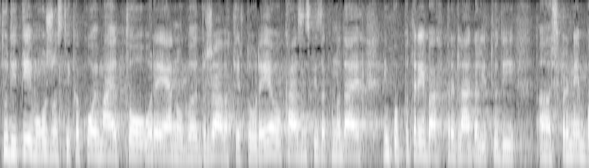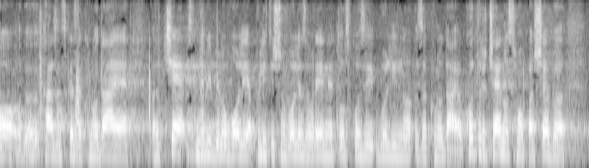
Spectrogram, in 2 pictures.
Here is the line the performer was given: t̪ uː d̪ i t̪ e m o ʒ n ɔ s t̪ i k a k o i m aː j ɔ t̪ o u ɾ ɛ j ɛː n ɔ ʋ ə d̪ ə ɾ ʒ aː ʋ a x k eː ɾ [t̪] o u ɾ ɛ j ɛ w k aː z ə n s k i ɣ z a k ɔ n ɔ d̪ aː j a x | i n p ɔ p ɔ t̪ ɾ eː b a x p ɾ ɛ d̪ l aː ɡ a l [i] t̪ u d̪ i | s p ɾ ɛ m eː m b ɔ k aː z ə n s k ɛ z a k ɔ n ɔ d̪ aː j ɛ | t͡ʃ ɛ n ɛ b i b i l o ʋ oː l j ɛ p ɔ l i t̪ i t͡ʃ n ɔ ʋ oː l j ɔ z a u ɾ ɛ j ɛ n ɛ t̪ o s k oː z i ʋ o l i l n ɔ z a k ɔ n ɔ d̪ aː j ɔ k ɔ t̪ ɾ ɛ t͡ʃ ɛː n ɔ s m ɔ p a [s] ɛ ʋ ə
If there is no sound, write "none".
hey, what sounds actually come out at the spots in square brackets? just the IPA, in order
t̪, i, ʃ

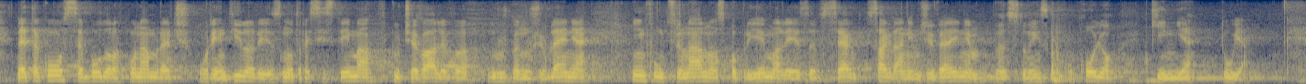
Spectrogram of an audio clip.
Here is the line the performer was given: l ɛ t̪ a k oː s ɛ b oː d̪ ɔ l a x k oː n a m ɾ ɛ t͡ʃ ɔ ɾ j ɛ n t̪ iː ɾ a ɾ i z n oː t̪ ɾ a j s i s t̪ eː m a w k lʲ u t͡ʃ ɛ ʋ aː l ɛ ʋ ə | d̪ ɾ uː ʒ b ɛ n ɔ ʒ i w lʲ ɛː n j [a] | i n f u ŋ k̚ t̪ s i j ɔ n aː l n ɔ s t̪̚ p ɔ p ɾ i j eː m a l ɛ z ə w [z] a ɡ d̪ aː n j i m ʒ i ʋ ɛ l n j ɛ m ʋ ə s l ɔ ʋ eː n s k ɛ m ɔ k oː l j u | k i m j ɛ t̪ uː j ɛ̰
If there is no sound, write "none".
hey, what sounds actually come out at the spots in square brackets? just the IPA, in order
ɛ, s

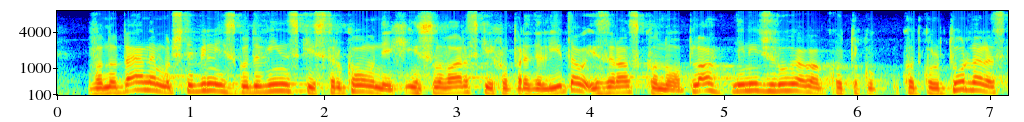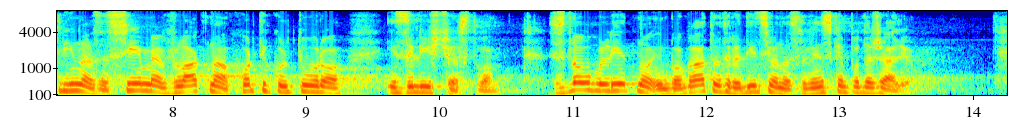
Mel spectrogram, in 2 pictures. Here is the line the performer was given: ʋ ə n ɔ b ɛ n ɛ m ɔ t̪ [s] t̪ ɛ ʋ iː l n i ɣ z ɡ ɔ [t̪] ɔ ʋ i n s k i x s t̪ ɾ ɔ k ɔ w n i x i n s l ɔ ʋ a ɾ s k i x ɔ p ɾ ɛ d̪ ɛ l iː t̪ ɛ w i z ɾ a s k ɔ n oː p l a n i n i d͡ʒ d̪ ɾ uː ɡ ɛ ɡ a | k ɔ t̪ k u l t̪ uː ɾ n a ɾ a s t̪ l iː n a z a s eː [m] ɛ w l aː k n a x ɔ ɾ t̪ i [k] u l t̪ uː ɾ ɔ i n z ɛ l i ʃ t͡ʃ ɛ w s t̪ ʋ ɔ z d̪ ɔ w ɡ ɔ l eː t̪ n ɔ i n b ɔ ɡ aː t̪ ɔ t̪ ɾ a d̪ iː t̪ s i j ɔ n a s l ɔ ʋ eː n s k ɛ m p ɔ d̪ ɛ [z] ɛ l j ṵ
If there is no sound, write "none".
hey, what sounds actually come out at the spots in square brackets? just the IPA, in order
ʃ, d̪, m, k, ʒ

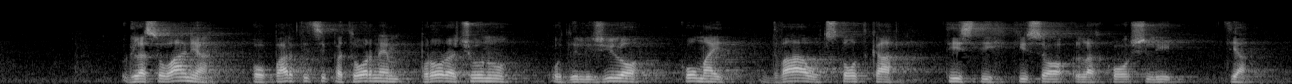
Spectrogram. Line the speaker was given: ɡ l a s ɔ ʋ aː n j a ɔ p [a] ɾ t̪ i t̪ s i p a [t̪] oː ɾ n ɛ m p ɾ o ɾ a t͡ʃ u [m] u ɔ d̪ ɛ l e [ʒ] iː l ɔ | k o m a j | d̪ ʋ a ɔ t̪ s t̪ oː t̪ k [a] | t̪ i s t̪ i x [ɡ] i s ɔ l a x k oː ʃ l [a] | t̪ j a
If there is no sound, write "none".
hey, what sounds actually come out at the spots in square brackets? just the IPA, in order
a, t̪, n, ʒ, a, k, i

